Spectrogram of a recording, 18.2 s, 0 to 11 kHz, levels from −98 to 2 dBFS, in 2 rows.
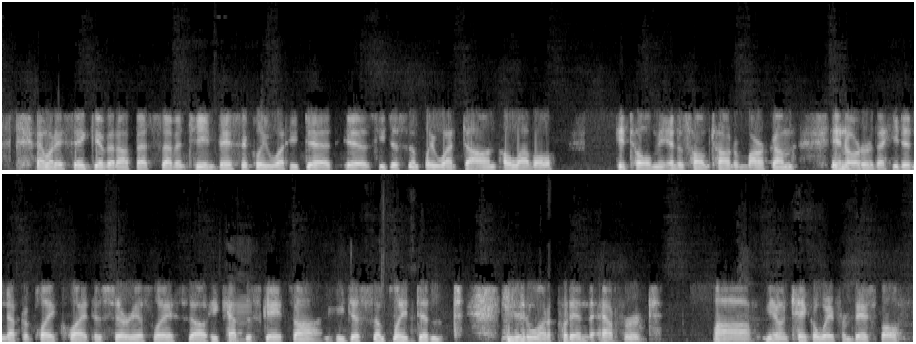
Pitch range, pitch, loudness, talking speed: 125-150 Hz, 135 Hz, -23 LUFS, 215 wpm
